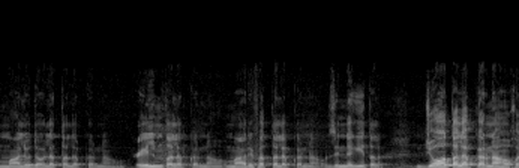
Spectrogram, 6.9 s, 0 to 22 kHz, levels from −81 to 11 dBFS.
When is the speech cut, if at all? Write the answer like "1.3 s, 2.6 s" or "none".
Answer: none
